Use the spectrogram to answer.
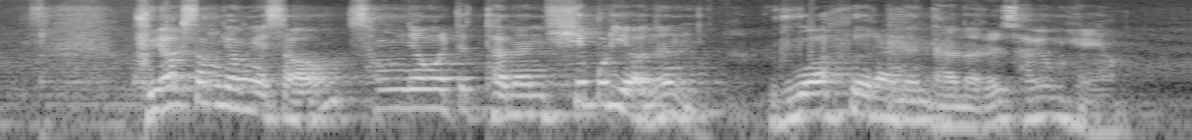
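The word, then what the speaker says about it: רוח: 구약 성경에서 성령을 뜻하는 히브리어는 루아흐라는 단어를 사용해요. 또 신약 성경에 그리스는 푸뉴마라는 단어를 사용합니다. 히브리어 뭐라고요? 그렇죠. 루아흐 루아흐라고 그래요. 독일어 발음 히처럼 그래 루아흐 그렇게 말하는 거예요. 신약의 그리스는 뭐요?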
